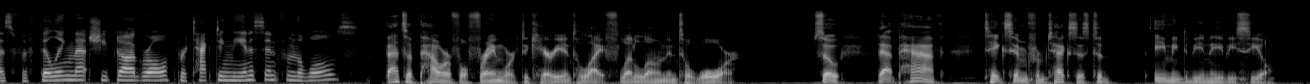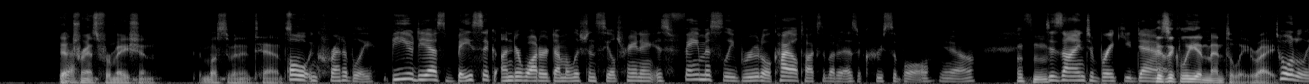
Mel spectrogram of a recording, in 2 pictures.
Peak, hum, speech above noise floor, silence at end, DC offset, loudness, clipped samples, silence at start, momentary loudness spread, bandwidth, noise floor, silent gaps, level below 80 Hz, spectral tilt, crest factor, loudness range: -8 dBFS; none; 33 dB; 0 s; under 0.1%; -29 LUFS; under 0.1%; 0 s; 12 LU; 13.5 kHz; -61 dBFS; 3.71-3.80 s; -46 dBFS; -5 dB/octave; 20 dB; 4 LU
